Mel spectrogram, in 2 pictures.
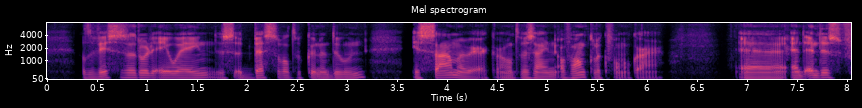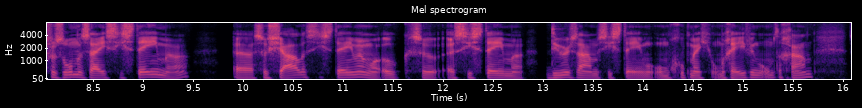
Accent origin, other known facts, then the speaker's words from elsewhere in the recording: Netherlands; Ik ben een Molukker en die in Nederland is opgegroeid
